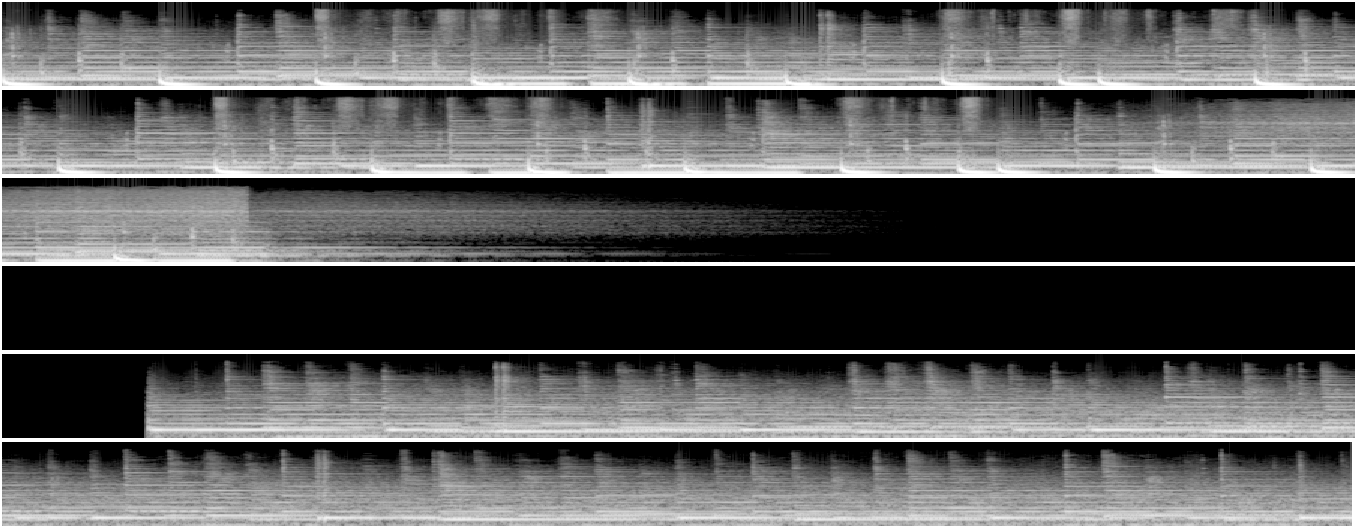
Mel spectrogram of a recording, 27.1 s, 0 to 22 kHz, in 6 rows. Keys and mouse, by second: 1.4 click, 2.7 click, 4.4 click, 4.9 alt+click, 6.0 click, 9.5 click, 13.1 click, 14.0 click, 16.4 click, 17.0 click, 18.7 click, 19.3 click, 21.5 click, 24.6 alt+click.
